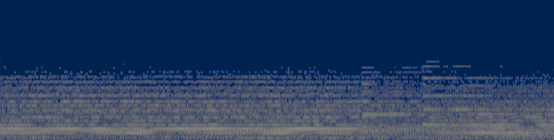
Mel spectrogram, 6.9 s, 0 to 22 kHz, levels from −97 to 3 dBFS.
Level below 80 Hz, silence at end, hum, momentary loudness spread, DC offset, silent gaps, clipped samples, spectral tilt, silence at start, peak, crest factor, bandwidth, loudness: -66 dBFS; 0 s; none; 5 LU; under 0.1%; none; under 0.1%; -4 dB/octave; 0 s; -34 dBFS; 12 dB; 3.2 kHz; -47 LUFS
